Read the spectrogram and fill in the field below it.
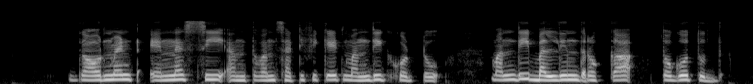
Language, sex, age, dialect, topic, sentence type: Kannada, female, 25-30, Northeastern, banking, statement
